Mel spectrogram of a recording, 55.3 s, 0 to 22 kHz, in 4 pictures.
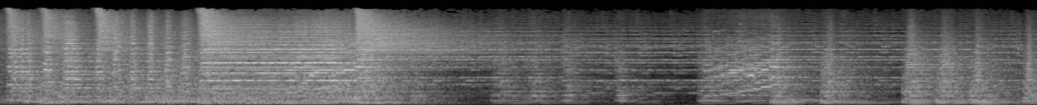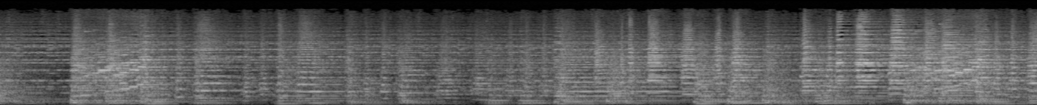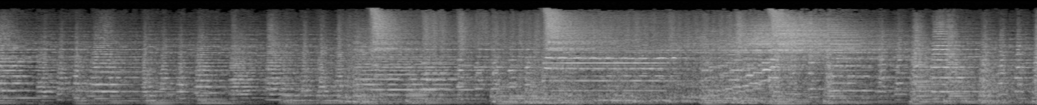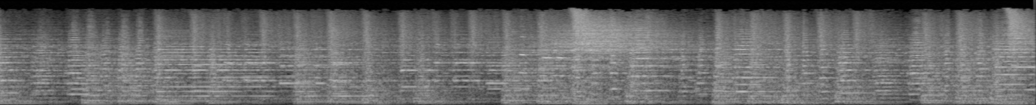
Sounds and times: Music: 0.0 - 55.2.

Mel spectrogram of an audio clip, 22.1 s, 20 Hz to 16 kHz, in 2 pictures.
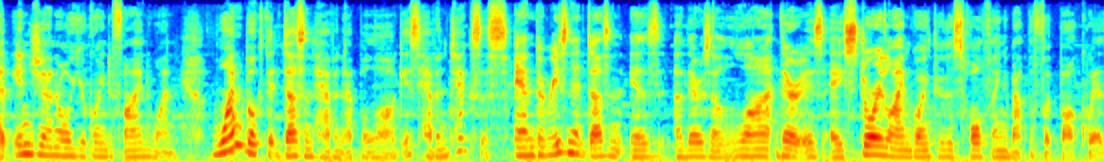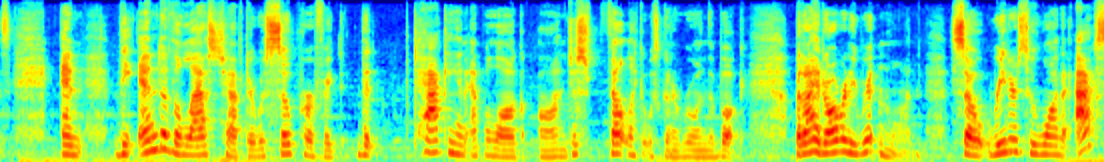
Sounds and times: Speech: 0.0 - 11.1, 11.7 - 22.0
Music: 0.0 - 22.0.

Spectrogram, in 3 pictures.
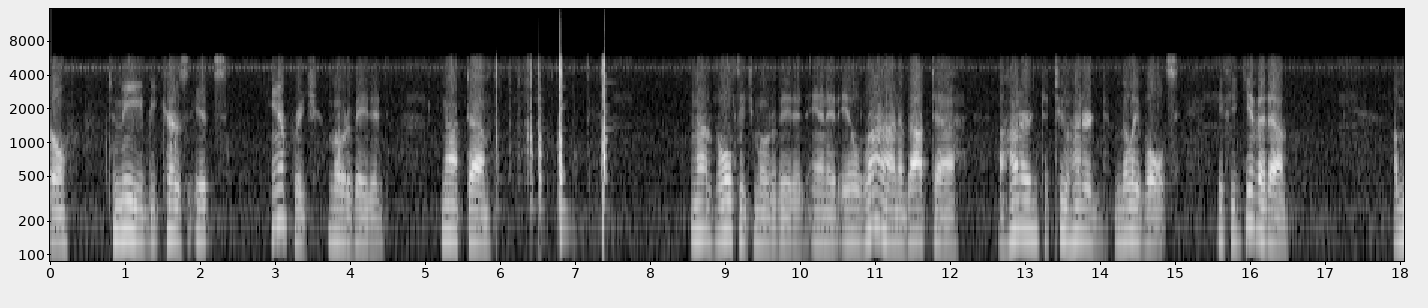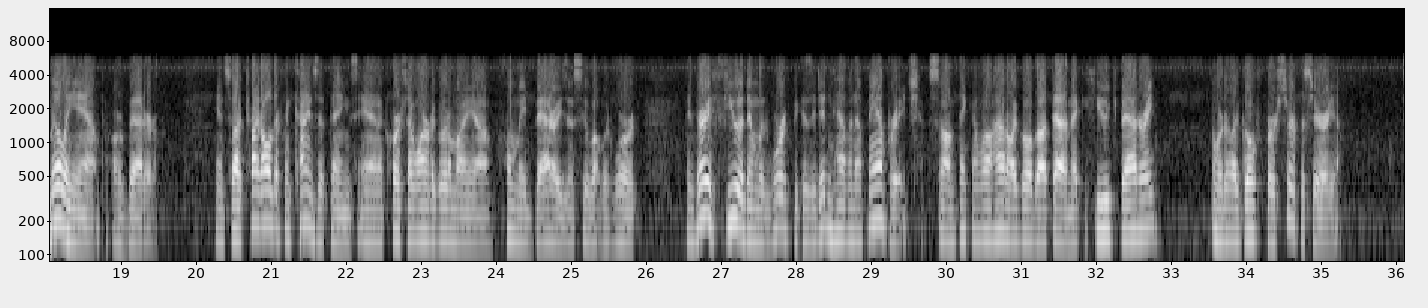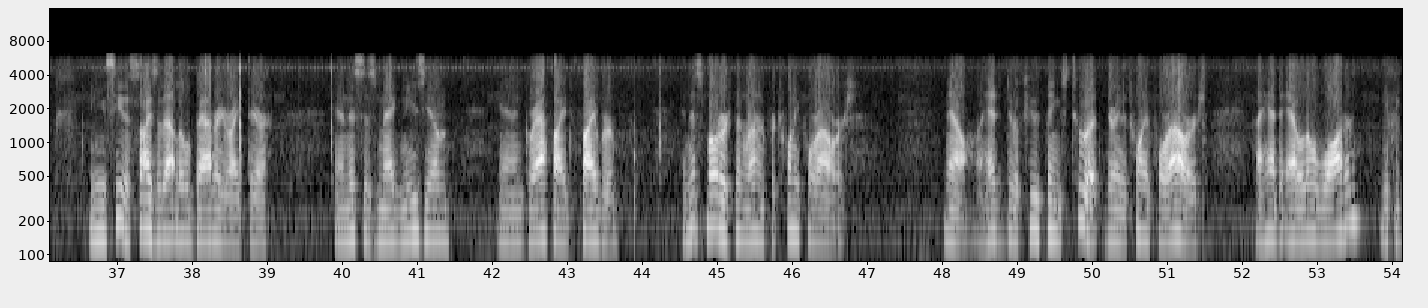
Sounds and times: Speech: 0.0 - 4.5, 5.2 - 6.0, 8.5 - 16.5, 17.9 - 19.5, 20.2 - 25.9, 26.5 - 32.8, 33.5 - 35.3, 36.6 - 39.1, 39.8 - 43.7, 44.5 - 46.9, 48.0 - 51.5, 52.2 - 54.1.

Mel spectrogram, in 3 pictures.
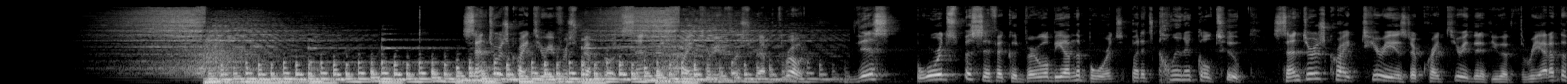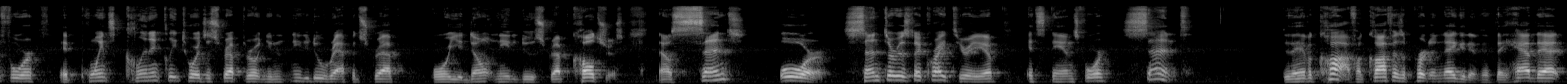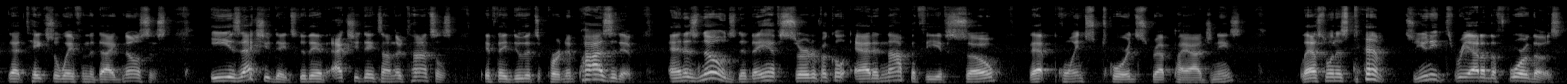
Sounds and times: Music: 1.2 - 8.5
Speech: 4.7 - 27.7, 28.5 - 43.8, 44.4 - 47.0.

